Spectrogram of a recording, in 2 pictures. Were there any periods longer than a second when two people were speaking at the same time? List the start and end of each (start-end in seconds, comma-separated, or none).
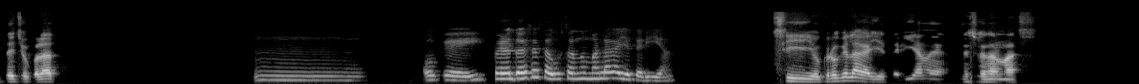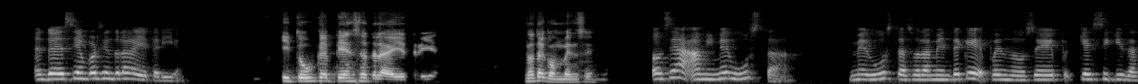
none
